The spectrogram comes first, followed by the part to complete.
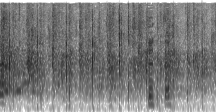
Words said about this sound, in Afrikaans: Sy het duidelik al hele eie juigkommando saamgebring.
